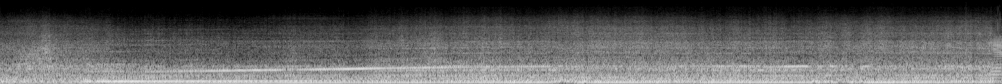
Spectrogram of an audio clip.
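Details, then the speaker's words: 2021 Honda Civic Type R with freshly rebuilt engine, straight-cut gears 1–4 and transfer gears, cruising at 169 coolant temp, 58 psi oil pressure, AFR mid-14s: steady drone with rising straight-cut gear whine, no misses or knocks; running very nicely. "it's running very very nice"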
